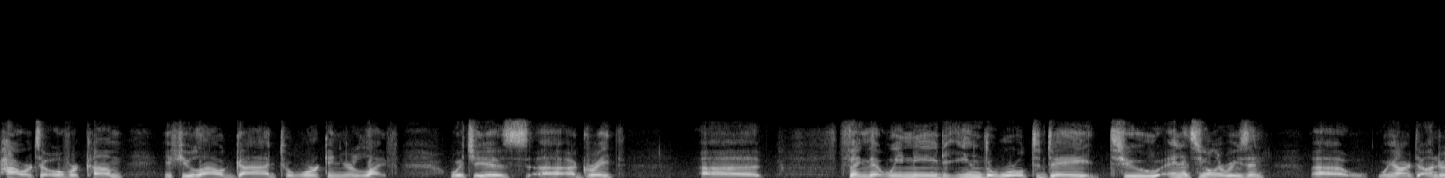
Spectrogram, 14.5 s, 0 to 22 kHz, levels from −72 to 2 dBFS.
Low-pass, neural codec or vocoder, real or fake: 7.2 kHz; none; real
